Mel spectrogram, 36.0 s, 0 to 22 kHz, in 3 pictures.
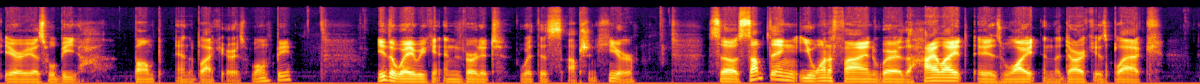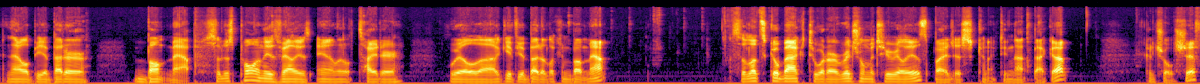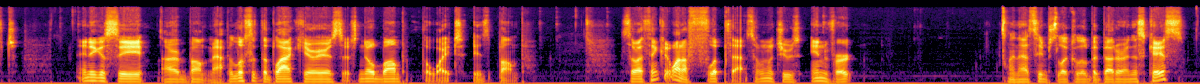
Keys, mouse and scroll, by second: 0.6 middle click, 3.6 middle click, 11.8-13.3 middle drag, 17.2 middle click, 17.4 right click, 24.3 middle click, 28.8 middle click, 34.0-36.0 middle drag.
